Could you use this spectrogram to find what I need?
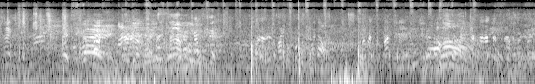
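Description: Young people talk and call out nearby.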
